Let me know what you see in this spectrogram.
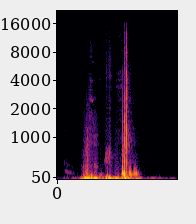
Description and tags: flying kick 2
Layered sound I made of a flying kick, could be sped up for a normal kick.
